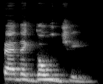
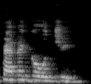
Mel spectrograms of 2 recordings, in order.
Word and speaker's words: pedagogy: pedagogy the curriculum development it's pronounced pedagogy some teachers pronounce this pedagogy no it's pedagogy the curriculum development see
